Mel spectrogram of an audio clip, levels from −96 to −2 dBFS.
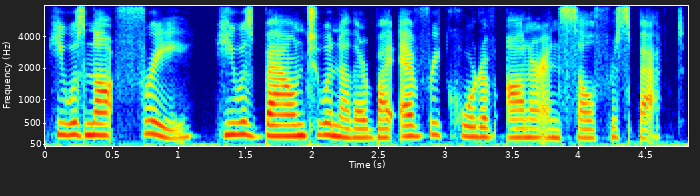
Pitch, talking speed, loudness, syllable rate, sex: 215 Hz, 200 wpm, -20 LUFS, 5.1 syllables/s, female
